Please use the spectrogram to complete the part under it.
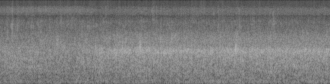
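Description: Steady rain patters on surfaces as a continuous, even hiss that holds constant, with a couple of faint drips standing out and no voices.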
